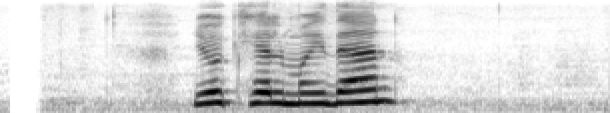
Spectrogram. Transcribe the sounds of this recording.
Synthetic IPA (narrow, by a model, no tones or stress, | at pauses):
jokʰelmʌjd̪an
